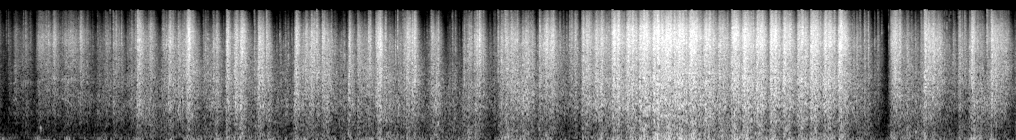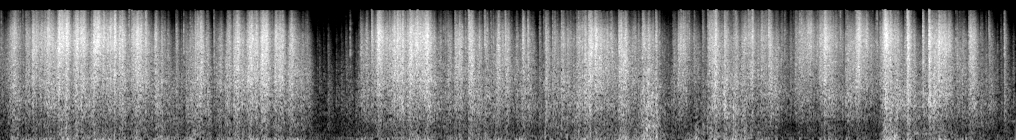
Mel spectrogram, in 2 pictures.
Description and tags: Moving a smooth sheet of aluminium paper. // Moviendo una hoja de papel de aluminio liso, recién cortado de su rollo.
aluminium, aluminium-film, metalic, noise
